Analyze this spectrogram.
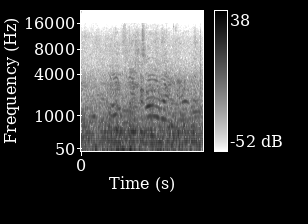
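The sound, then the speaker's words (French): Dense crowd chatter fills the scene, many overlapping voices merging into a steady, loud babble with no single speaker standing out. “Alors là, on peut dire à nos auditeurs qu'on est dans une foule très compacte.”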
